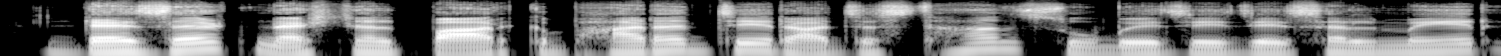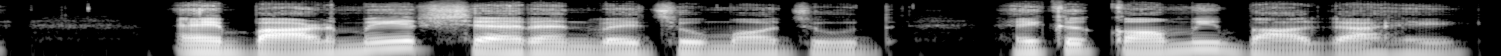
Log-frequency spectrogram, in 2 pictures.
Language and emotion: Sindhi, neutral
